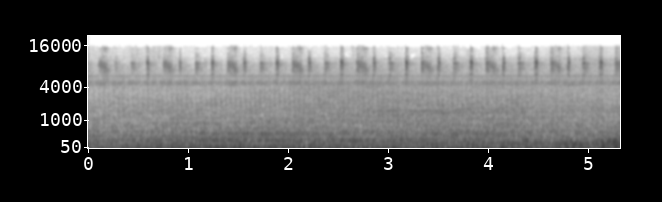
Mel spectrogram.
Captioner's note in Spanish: Zumbido del helicóptero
